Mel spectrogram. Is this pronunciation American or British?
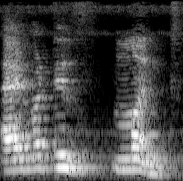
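British. It is said with a British pronunciation. "यानी British English में"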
